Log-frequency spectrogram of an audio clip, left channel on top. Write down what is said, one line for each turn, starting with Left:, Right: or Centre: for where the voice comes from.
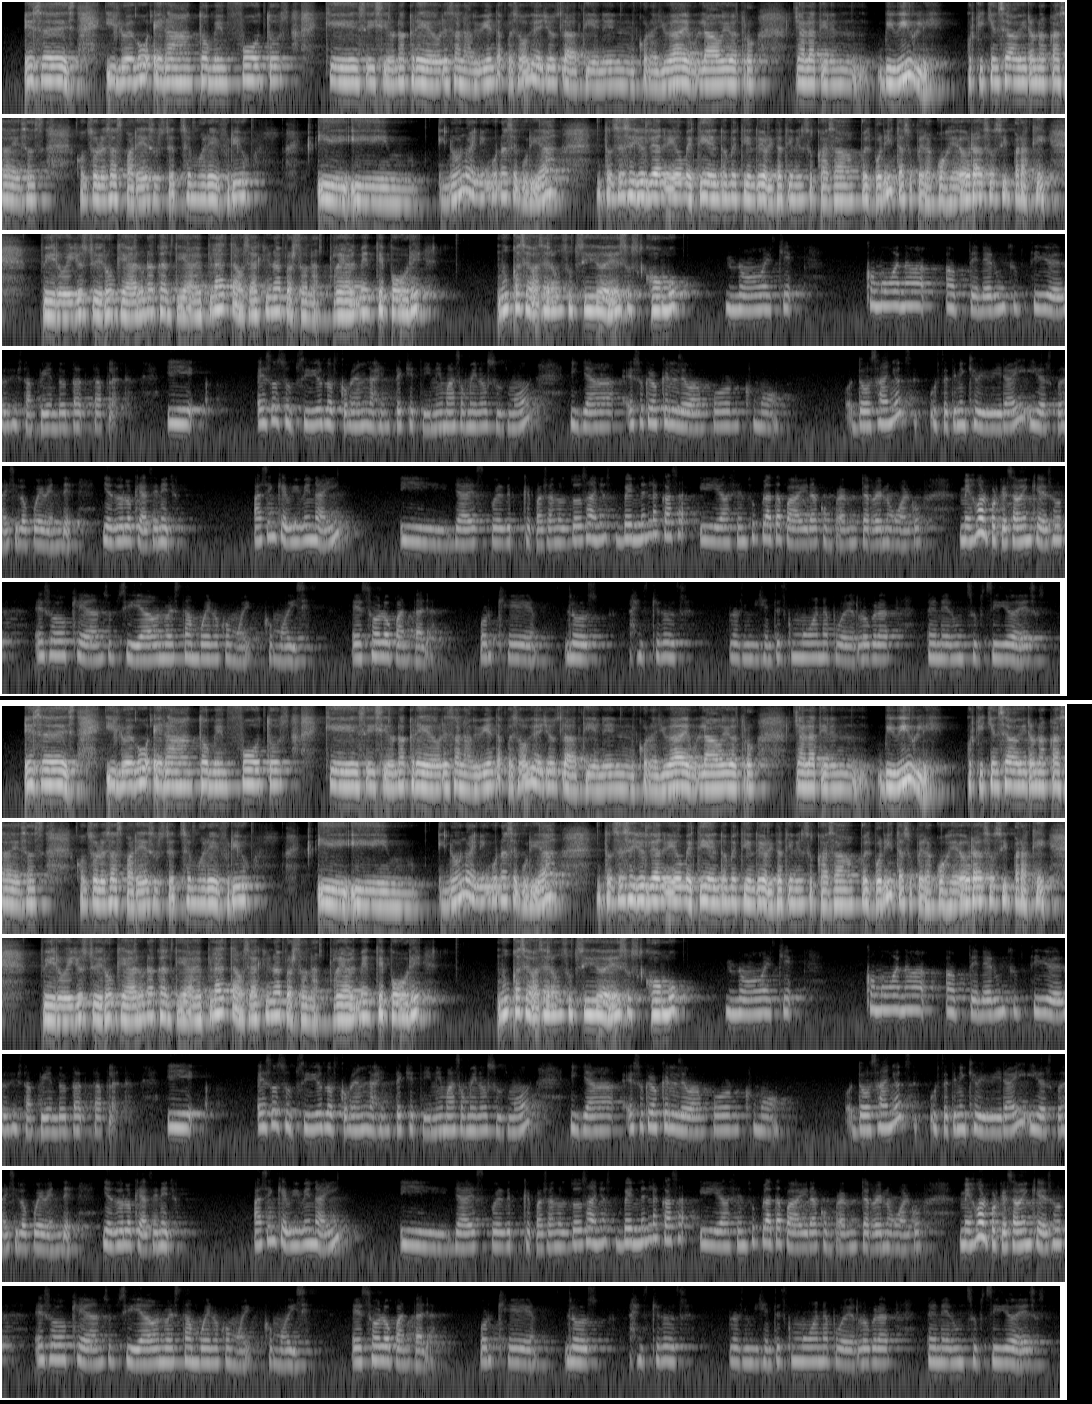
Right: Ese es. Y luego eran, tomen fotos que se hicieron acreedores a la vivienda. Pues obvio, ellos la tienen con ayuda de un lado y otro, ya la tienen vivible. Porque quién se va a ir a una casa de esas con solo esas paredes, usted se muere de frío y, y, y no, no hay ninguna seguridad. Entonces ellos le han ido metiendo, metiendo y ahorita tienen su casa pues bonita, súper acogedora, eso sí, ¿para qué? pero ellos tuvieron que dar una cantidad de plata, o sea que una persona realmente pobre nunca se va a hacer a un subsidio de esos. ¿Cómo?
Centre: No, es que, ¿cómo van a a obtener un subsidio de eso si están pidiendo tanta plata? Y esos subsidios los cogen la gente que tiene más o menos sus MOD y ya eso creo que le van por como dos años, usted tiene que vivir ahí y después ahí sí lo puede vender. Y eso es lo que hacen ellos. Hacen que viven ahí y ya después de que pasan los dos años, venden la casa y hacen su plata para ir a comprar un terreno o algo mejor, porque saben que eso, eso que han subsidiado no es tan bueno como, di- como dice, es solo pantalla porque los, ay, es que los, los indigentes, ¿cómo van a poder lograr tener un subsidio de esos?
